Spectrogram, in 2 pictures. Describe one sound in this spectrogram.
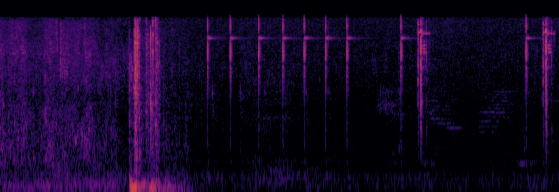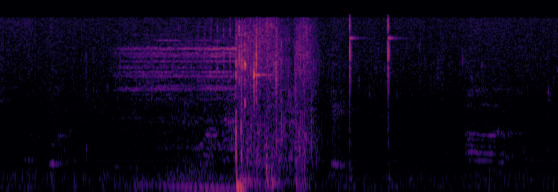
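Soft menu clicks tick quickly one after another.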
